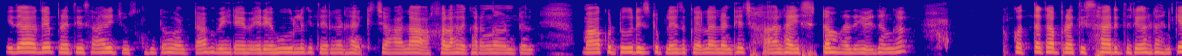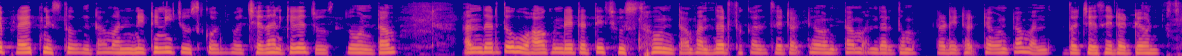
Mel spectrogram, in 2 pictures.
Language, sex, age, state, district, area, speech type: Telugu, female, 18-30, Andhra Pradesh, Sri Balaji, urban, spontaneous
